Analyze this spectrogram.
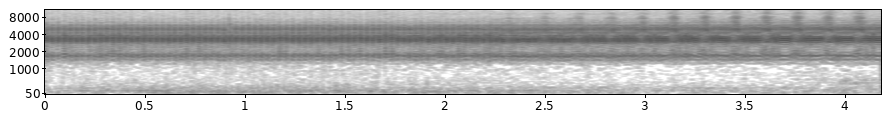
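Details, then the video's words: A cicada's constant high buzzing; about halfway through, the sound takes on a quick, regular throbbing pulse that grows stronger toward the end. "cicada chirping sound"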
